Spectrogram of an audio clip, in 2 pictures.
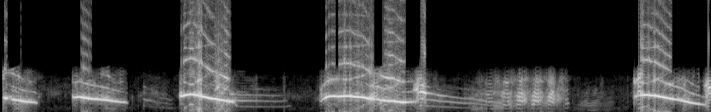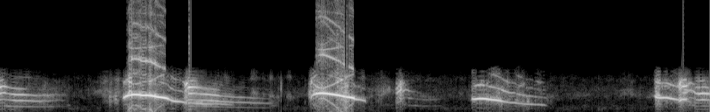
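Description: A dog gives a series of high, falling, cat-like meows at irregular intervals.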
